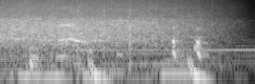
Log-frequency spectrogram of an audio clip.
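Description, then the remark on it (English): A short burst of dense, steady applause from a group, loud, fading out abruptly near the end, with a few faint voices mixed into the clapping. “Clap it up.”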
